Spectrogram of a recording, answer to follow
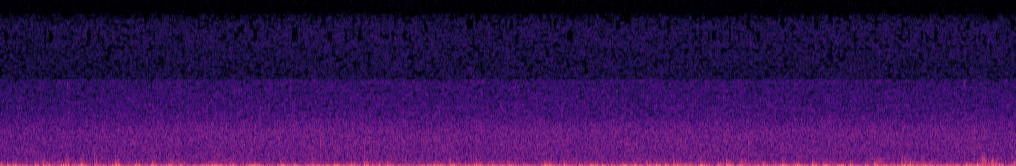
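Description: Saturn V rocket engines heard from afar during ascent: a continuous low rumble with a ragged, crackling texture.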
